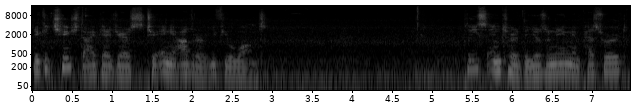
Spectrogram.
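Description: A man's voice: medium pitch, animated, normal speed, pauses often, darkish tone, slight background noise, poor audio. A man giving instructional tutorial narration as a product demonstrator, phrasing each step carefully.

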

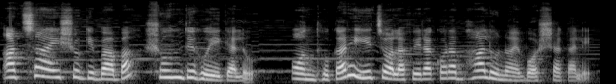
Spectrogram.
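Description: A woman voicing a brisk, questioning village aunt in a narrated story. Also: high voice, expressive. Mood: kindly dismissive. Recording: music playing behind the voice.

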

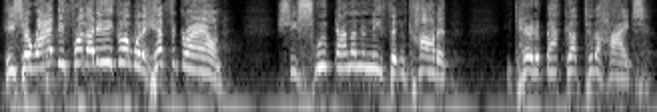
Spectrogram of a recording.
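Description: A young man preaching a fervent revival sermon, shouting and half-singing his lines with calls of amen and hallelujah. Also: extremely high pitch, animated, a little fast. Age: young adult.

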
